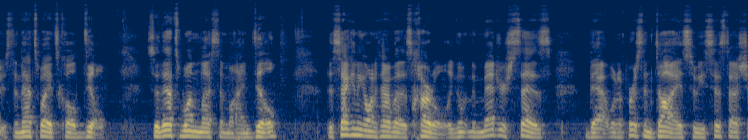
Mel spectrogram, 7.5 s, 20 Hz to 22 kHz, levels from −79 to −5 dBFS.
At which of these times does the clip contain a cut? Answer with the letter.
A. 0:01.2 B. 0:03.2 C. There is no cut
C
